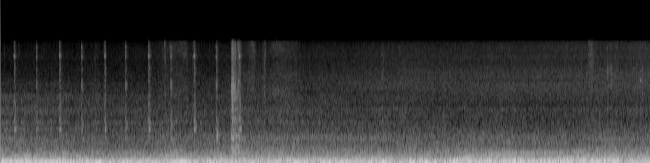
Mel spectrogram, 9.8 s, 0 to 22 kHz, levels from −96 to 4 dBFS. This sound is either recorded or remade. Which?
recorded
